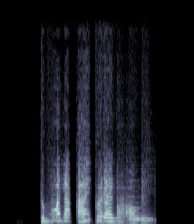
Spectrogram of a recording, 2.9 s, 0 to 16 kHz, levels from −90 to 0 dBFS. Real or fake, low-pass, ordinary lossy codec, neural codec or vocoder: fake; 14.4 kHz; AAC, 96 kbps; codec, 44.1 kHz, 0.9 kbps, DAC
